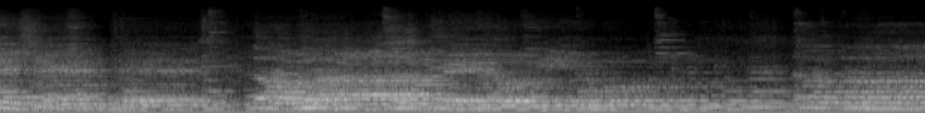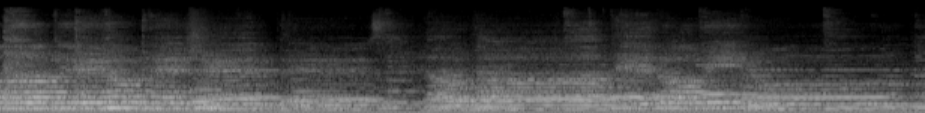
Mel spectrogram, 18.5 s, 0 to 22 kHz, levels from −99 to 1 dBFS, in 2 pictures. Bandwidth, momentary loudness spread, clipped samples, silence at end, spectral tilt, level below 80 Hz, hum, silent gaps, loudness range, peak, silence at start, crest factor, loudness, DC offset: 15 kHz; 9 LU; under 0.1%; 0 s; -8 dB/octave; -64 dBFS; none; none; 5 LU; -20 dBFS; 0 s; 16 dB; -37 LUFS; 0.4%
